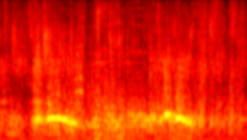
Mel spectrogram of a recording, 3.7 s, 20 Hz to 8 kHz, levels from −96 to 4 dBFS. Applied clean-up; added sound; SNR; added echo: neural separator model SepFormer DNS4.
